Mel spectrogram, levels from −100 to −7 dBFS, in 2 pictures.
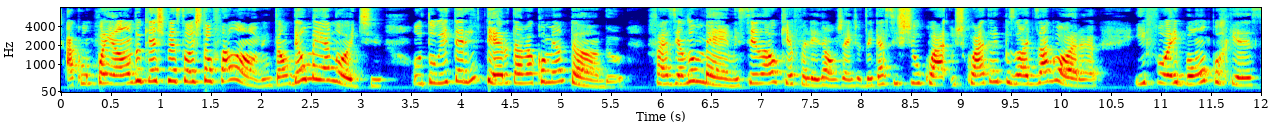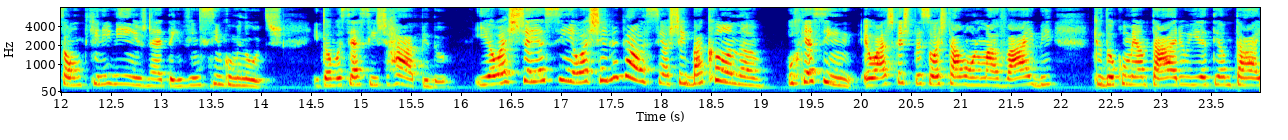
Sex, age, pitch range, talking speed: female, 10-29, 260-365 Hz, 185 wpm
